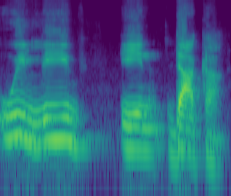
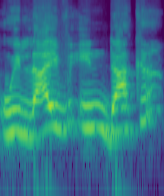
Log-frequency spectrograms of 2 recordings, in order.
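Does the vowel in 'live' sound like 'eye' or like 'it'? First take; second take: it; eye. First: 'Live' has the short vowel of 'it'. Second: 'Live' has the long vowel of 'eye'. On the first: The speaker calls it right. "এইটার উচ্চারণ এই দেন আমরা এখানে লিখে দিয়েছি লিভ" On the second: The speaker calls it wrong. "না, এটা কিন্তু হচ্ছে না।"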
